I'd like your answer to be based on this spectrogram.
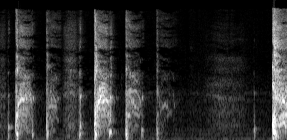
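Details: Allergy coughing: a run of about six dry coughs with throat clearing, then a final harsh cough.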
